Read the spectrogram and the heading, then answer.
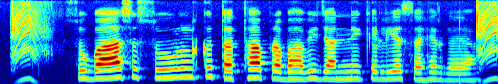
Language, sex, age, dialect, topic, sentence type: Hindi, female, 25-30, Awadhi Bundeli, banking, statement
